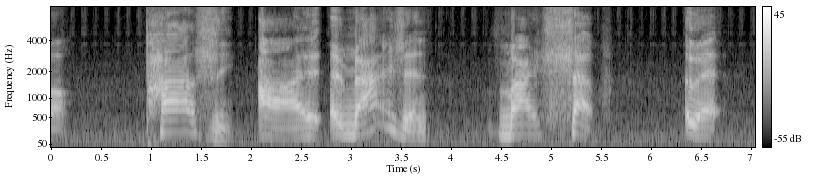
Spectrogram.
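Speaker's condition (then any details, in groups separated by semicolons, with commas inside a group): Cerebral palsy (acted)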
